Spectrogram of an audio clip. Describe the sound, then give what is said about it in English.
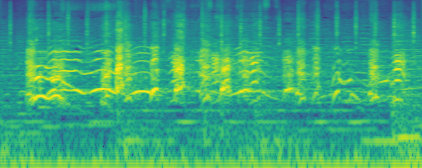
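A dog barks and yips excitedly in celebration in quick, high-pitched bursts, fairly loud, with whiny, whimpering yelps mixed in over a steady low background hum. “Here's the Alpha Dog celebrating.”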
